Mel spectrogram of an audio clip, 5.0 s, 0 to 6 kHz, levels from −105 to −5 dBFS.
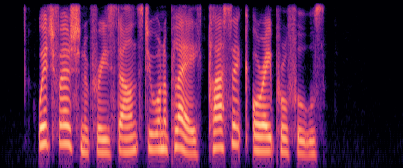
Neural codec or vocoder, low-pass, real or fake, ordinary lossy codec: none; 5.4 kHz; real; none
